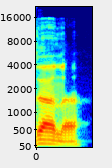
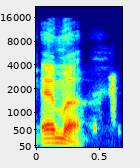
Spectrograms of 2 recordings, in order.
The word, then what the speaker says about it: Ana: that in uk as when i say my name is anna they think i'm saying emma then i have to say no it rhymes with banana and they probably say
